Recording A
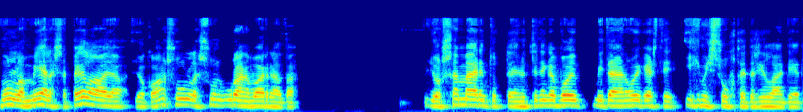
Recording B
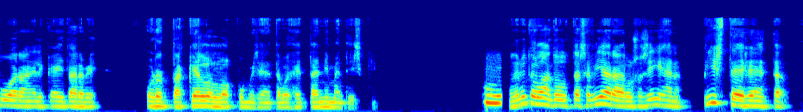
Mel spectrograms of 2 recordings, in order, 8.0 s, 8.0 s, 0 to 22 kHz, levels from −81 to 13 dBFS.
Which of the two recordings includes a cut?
B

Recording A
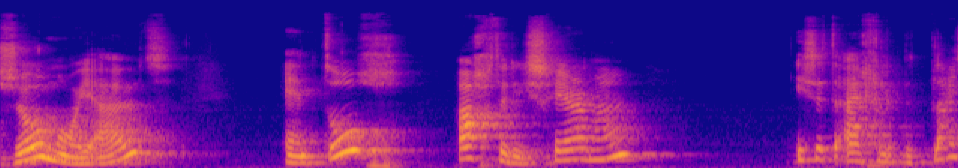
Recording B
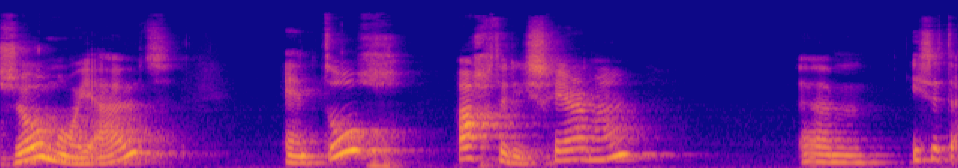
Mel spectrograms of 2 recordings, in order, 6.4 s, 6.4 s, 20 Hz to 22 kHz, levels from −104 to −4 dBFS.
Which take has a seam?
A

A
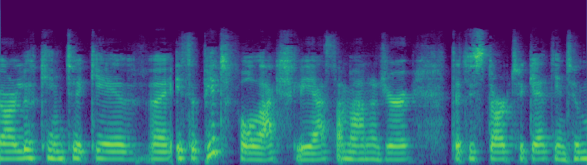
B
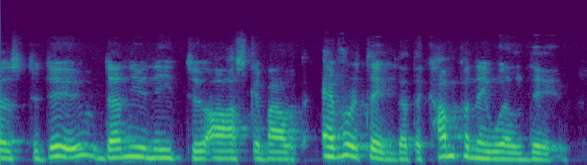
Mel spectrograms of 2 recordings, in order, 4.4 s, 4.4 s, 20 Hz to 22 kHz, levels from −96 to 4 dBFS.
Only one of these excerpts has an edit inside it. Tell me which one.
A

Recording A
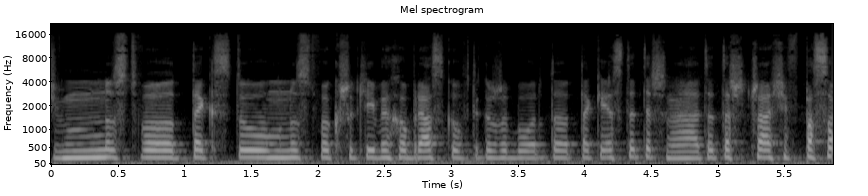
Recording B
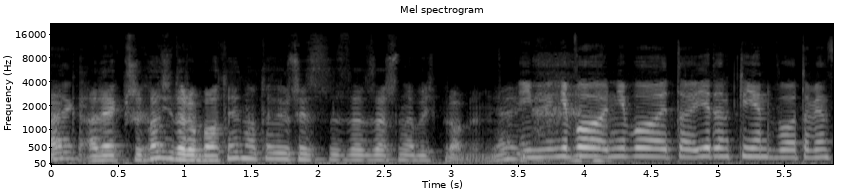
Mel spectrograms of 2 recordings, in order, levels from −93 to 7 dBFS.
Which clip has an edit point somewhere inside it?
B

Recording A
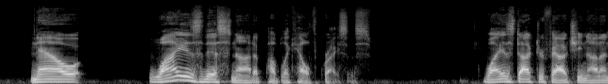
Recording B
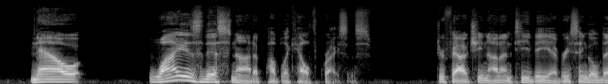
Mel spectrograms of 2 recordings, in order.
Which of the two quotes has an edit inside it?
B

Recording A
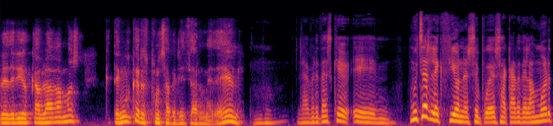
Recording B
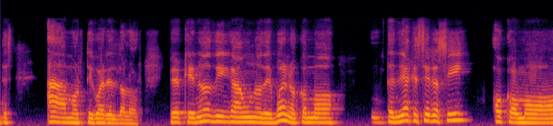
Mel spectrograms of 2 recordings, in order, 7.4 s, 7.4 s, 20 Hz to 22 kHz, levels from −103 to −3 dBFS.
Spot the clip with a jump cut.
A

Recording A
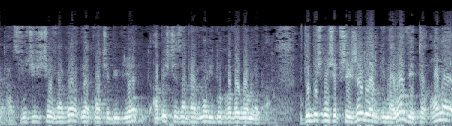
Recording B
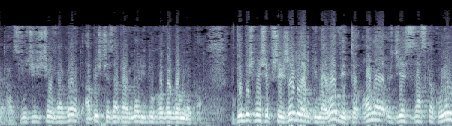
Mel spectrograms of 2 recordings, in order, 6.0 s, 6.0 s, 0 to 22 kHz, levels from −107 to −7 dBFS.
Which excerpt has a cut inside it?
B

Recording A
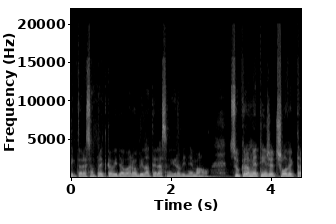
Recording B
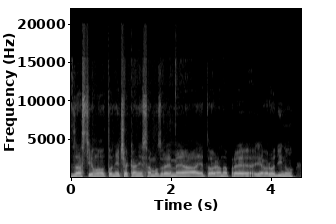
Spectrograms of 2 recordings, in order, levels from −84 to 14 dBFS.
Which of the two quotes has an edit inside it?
A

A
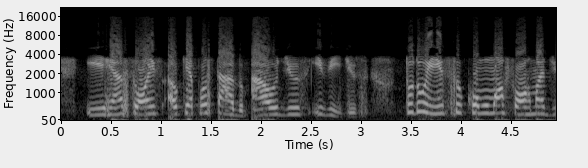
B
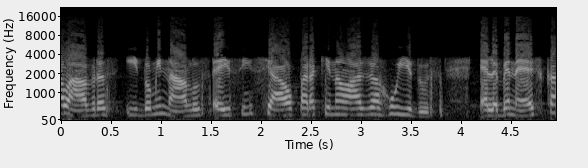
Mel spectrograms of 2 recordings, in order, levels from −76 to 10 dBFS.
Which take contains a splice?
A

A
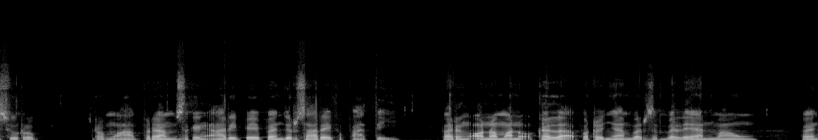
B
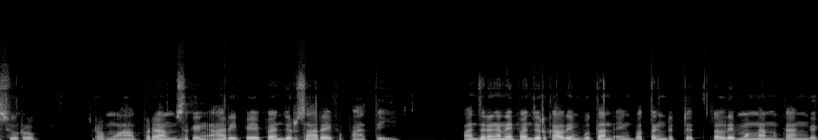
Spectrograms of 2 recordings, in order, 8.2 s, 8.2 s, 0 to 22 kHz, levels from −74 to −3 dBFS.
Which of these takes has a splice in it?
A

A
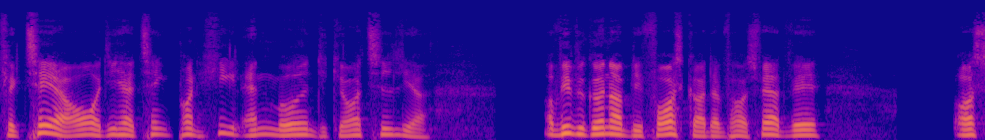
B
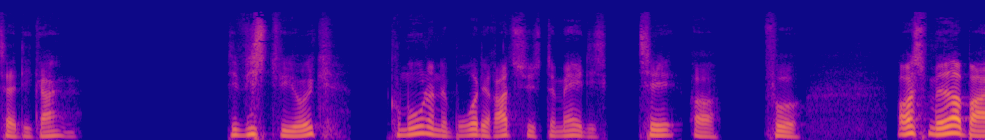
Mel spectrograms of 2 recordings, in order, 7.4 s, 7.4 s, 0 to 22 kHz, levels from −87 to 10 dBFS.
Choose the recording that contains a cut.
B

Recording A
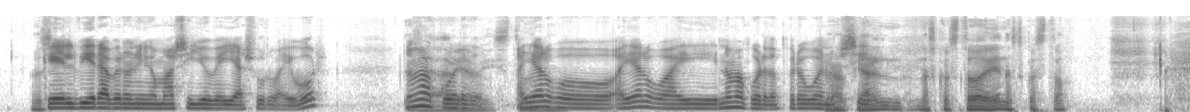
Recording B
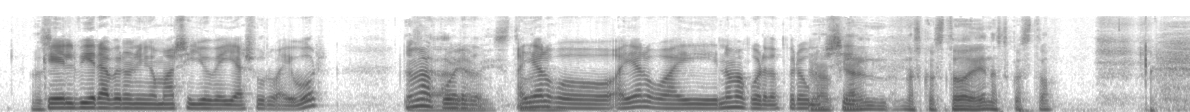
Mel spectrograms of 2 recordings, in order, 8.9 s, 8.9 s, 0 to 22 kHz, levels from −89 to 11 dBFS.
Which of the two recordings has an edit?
B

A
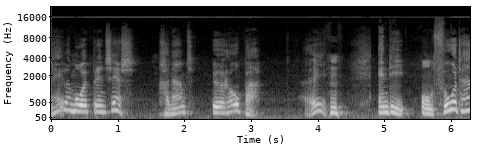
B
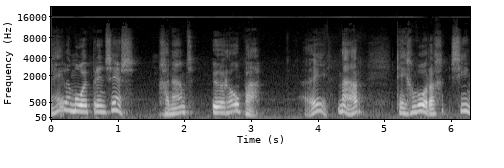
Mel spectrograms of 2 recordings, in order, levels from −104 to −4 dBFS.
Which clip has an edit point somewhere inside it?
B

